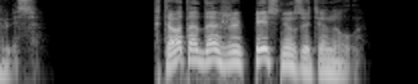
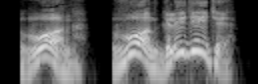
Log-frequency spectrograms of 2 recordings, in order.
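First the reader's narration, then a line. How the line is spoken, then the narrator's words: Exclaiming. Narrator (Russian): Воскликнул один из бойцов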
